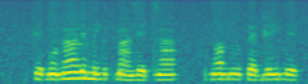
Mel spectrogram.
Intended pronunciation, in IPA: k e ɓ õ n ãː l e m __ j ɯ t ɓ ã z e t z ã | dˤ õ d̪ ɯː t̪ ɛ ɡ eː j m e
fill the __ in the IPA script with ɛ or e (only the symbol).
e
